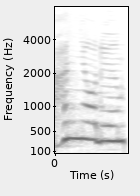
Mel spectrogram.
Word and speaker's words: 한여름: 끝소리 규칙이 있죠 자 한 여름 한 더하기 여름이고 발음 날 때 한여름 이렇게 니은이 청가 되었으니까 3번의 한 여름이란 예시도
